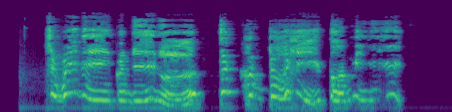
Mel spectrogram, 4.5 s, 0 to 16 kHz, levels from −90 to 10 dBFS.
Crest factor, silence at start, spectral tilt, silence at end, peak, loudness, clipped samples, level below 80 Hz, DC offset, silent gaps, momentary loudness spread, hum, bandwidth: 16 dB; 0.45 s; -1 dB/octave; 0.5 s; 0 dBFS; -14 LUFS; under 0.1%; -56 dBFS; under 0.1%; none; 10 LU; none; 10.5 kHz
